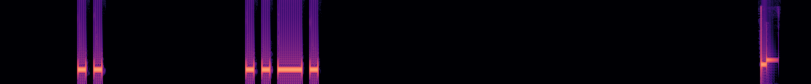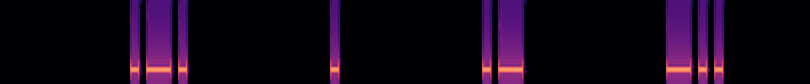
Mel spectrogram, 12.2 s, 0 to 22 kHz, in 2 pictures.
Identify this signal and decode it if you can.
Morse code, heard as a keyed tone, about 20 wpm, spaced as for 7 wpm, 700 Hz. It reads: IF READ
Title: 6x Character Spacing - Top 500 Words - 20wpm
